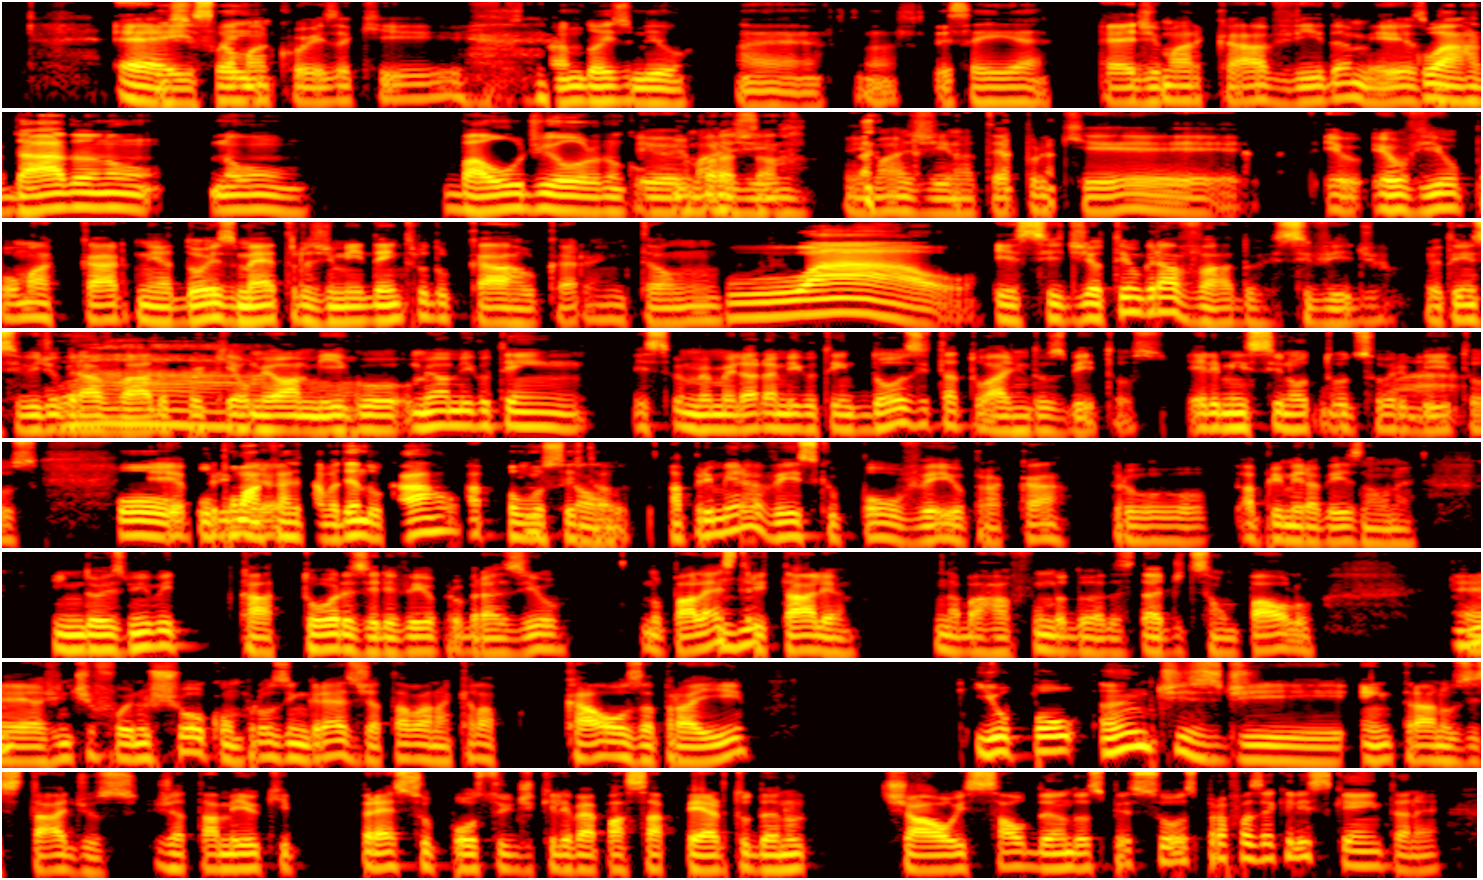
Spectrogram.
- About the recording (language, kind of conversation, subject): Portuguese, podcast, Você costuma se sentir parte de uma tribo musical? Como é essa experiência?
- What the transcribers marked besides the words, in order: other background noise; chuckle; laugh; tapping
